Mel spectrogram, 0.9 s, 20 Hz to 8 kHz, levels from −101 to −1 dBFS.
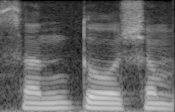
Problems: none marked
